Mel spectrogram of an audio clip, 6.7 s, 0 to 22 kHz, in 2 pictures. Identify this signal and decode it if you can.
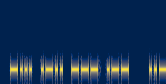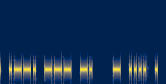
Morse code, heard as a keyed tone, about 25 wpm, 700 Hz. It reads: BLOW UPON THE
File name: Pinocchio / Pinocchio ch1 20 25 ik1hge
